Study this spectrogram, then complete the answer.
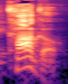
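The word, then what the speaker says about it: κἀγώ: But in order to say this more smoothly, rather than kai ego, they say kago.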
